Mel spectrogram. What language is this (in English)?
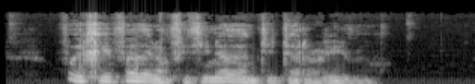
Spanish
